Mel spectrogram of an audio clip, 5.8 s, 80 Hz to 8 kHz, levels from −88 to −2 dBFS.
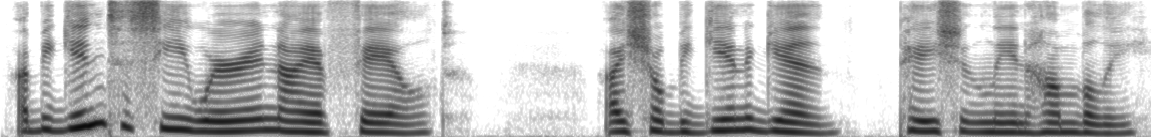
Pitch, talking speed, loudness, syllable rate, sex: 215 Hz, 155 wpm, -17 LUFS, 5.0 syllables/s, female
